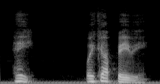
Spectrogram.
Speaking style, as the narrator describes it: whispering

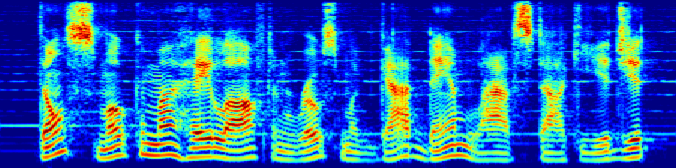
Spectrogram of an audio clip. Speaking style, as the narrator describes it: he sighed

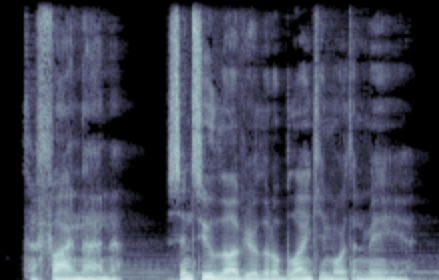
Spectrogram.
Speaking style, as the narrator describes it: the chuckling came back and he said

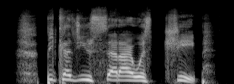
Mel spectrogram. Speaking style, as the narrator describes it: Jarl Neri screamed

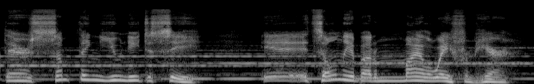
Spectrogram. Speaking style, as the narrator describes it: he said nervously

